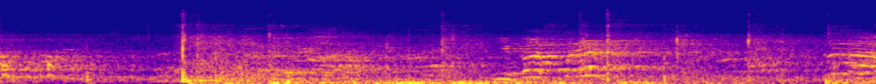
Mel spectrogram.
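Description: Badminton rackets striking a shuttlecock: several sharp cracks, the loudest about a second in, echoing in a large gymnasium over the chatter of other players.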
